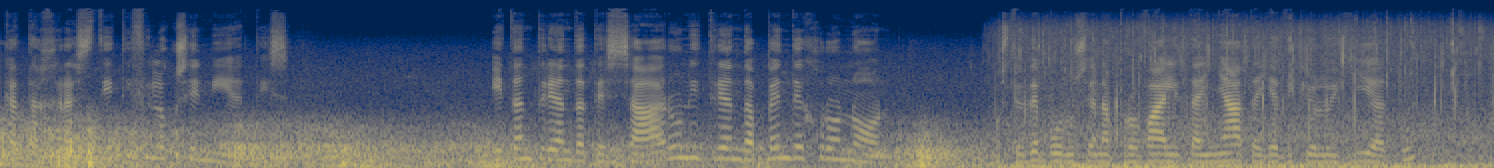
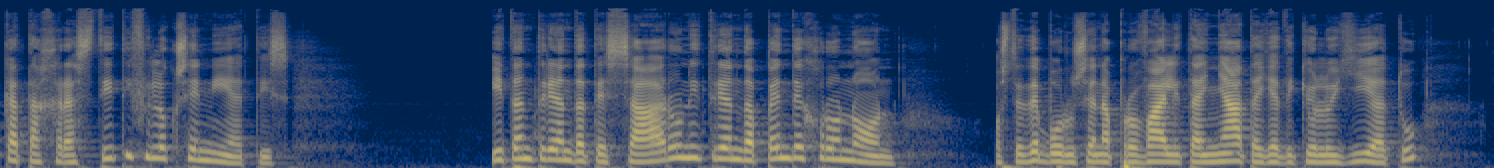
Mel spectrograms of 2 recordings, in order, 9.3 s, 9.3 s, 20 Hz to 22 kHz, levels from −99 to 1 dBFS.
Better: second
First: rain or running water; very loud; throughout; 1 dB above the speech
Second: none

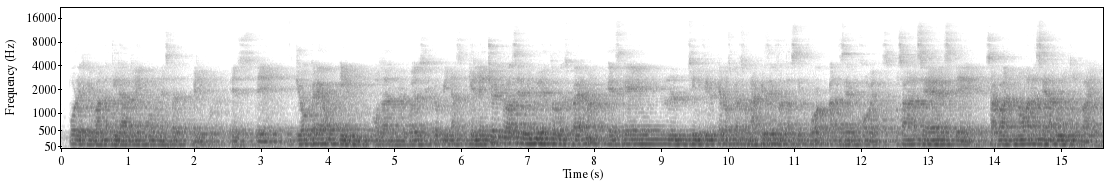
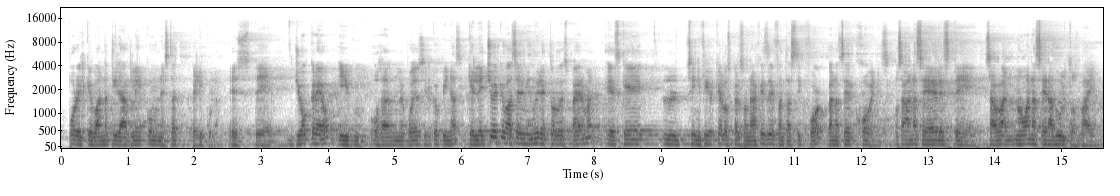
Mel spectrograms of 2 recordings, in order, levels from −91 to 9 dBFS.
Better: second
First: room echo; strong; dies away in 2 s // off-mic speech; far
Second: room echo; slight; dies away in 2 s

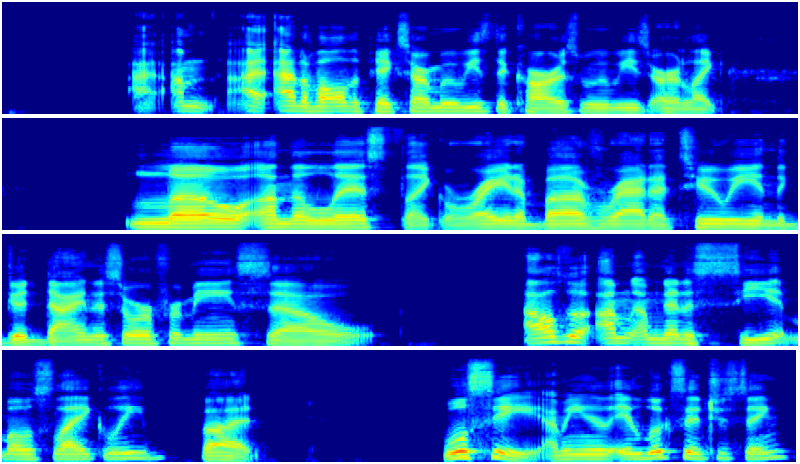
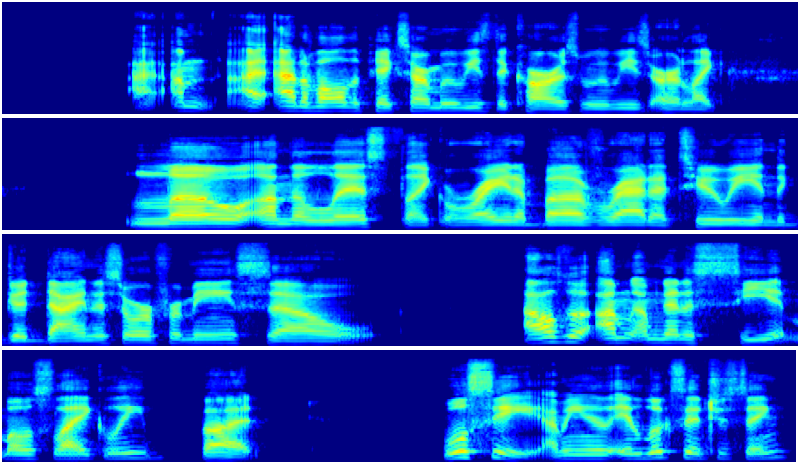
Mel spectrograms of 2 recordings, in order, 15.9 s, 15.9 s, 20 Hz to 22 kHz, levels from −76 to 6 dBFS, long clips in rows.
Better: first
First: none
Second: thin; very; fading below 900 Hz

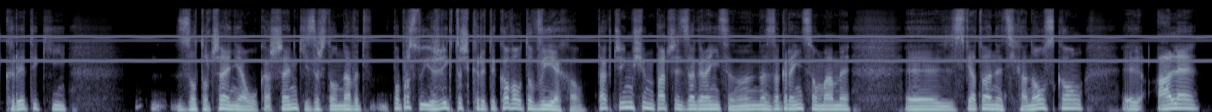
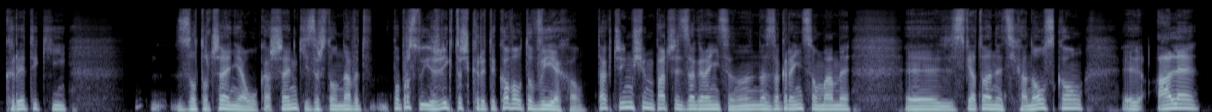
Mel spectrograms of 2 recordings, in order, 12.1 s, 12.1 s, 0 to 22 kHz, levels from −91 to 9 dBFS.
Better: second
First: high-pitched whine; noticeable; throughout; 2.5 kHz, 10 dB below the speech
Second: none

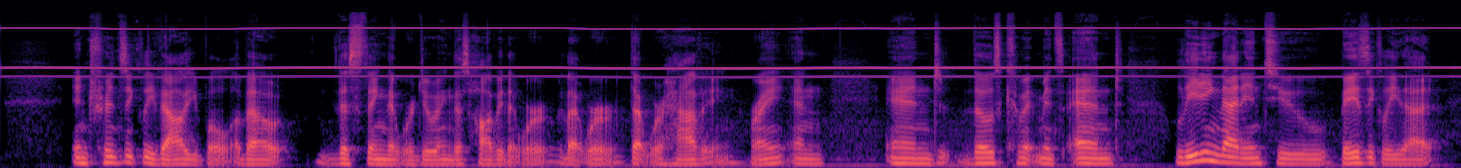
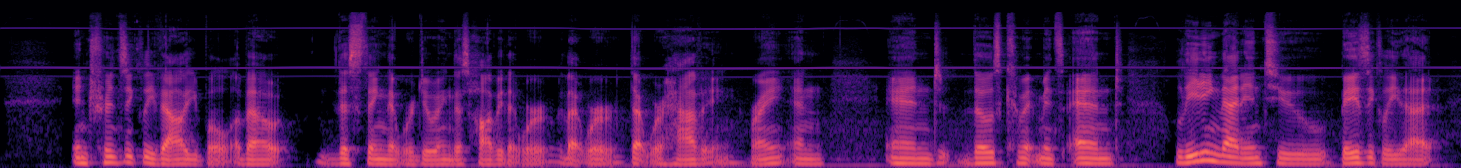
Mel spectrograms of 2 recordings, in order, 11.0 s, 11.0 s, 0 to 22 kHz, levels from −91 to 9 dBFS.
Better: second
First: high-pitched whine; loud; throughout; 4 kHz, 9 dB below the speech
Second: high-pitched whine; faint; throughout; 4 kHz, 30 dB below the speech

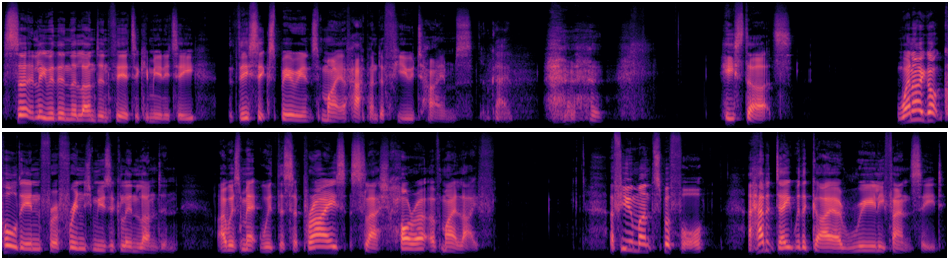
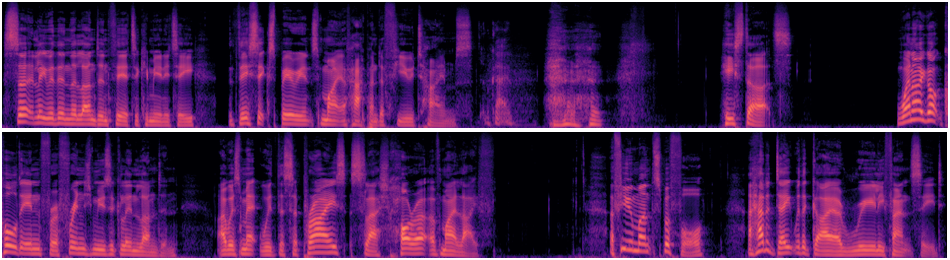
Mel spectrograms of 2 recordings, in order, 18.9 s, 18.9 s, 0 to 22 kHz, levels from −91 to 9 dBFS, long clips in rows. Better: second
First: thin; very; fading below 350 Hz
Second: none

